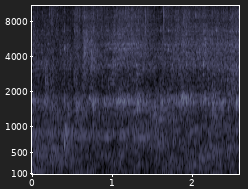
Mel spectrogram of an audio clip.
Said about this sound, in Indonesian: Pastikan air mengalir sampai siku-siku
